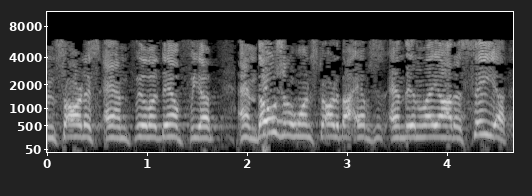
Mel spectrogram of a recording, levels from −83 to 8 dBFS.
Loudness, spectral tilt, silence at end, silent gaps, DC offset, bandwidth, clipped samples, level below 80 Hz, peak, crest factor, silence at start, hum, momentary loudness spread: -14 LUFS; -3 dB/octave; 0 s; none; under 0.1%; 6.2 kHz; under 0.1%; -54 dBFS; -2 dBFS; 14 dB; 0 s; none; 6 LU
